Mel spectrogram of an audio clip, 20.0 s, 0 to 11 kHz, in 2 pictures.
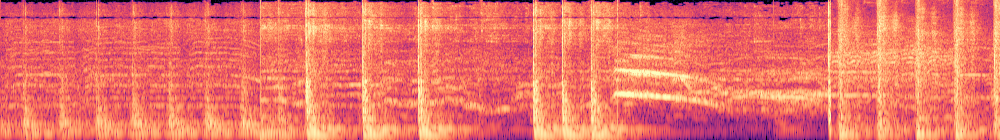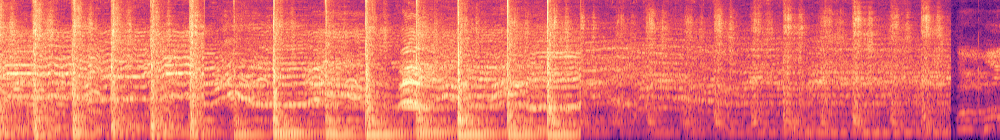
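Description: Powwow drum group: a big drum struck in a steady, even beat with high singing voices over it, their phrases sliding downward. The drumming stops about 16 seconds in and the sound drops to a quieter background.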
